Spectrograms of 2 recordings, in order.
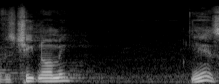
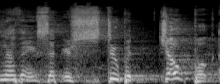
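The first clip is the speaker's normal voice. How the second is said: slow, higher, contemptuous; scornful wife; 8 semitones higher than usual. Retold or imitated. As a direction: spit it out slowly, disgusted.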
